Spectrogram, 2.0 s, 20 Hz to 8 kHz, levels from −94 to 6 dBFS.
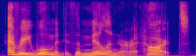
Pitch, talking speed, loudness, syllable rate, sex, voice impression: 200 Hz, 215 wpm, -17 LUFS, 6.8 syllables/s, female, feminine, adult-like, tensed, powerful, slightly bright, raspy, slightly intellectual, slightly friendly, slightly unique, lively, slightly intense, sharp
